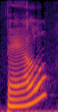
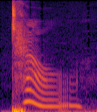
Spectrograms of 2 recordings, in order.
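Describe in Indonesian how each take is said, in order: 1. T dilepas tanpa hembusan yang kuat. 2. T dilepas dengan hembusan yang kuat. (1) "Bukan tell" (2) "Ingat T itu plosive, meledak"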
